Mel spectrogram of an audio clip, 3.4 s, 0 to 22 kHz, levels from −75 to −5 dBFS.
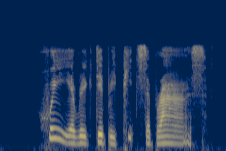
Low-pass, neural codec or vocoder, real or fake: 7.2 kHz; none; real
